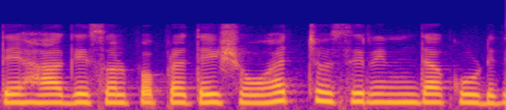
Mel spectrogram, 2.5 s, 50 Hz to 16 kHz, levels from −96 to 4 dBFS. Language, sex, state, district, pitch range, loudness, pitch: Kannada, female, Karnataka, Bidar, 235-245 Hz, -14 LUFS, 240 Hz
